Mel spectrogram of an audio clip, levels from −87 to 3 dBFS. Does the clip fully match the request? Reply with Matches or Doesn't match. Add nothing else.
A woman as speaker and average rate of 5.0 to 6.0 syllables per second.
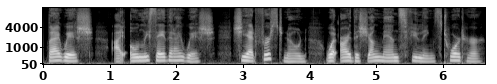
Doesn't match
